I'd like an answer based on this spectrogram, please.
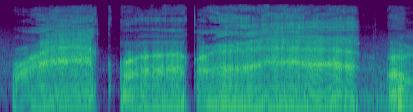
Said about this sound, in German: aber nächste Woche sind wir wieder für euch da, dann mit einer Menge Löwengebrüll. Ja, das klingt dann ungefähr so.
